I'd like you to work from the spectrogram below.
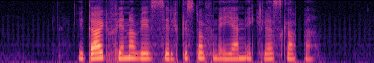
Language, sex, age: Norwegian, female, 31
